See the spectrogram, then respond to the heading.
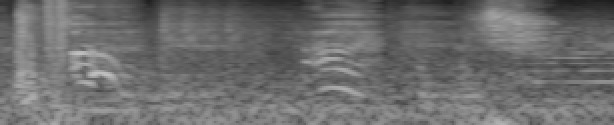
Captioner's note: Riley moaning; air whooshes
